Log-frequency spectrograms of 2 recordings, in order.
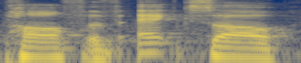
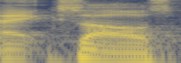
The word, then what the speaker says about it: Path of Exile: But one thing I think I have corrected for this video is it should be called Path of Exile, not Exiles.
